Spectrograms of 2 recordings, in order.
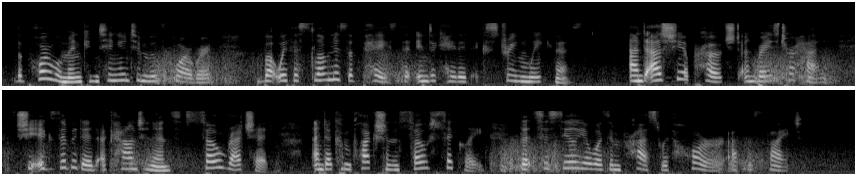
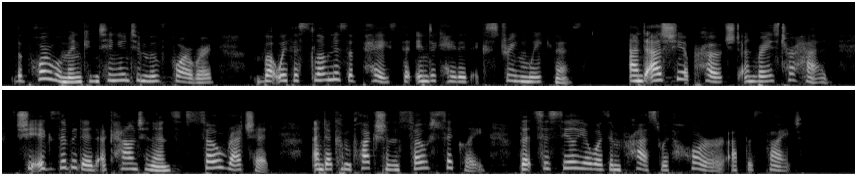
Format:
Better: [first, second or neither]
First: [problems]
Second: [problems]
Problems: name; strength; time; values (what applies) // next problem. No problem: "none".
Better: second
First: background sound (Thunder); 17 dB below the speech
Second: none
